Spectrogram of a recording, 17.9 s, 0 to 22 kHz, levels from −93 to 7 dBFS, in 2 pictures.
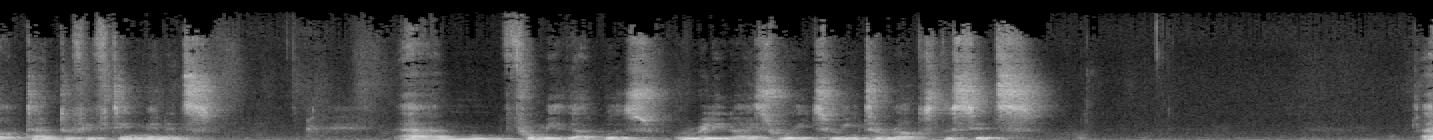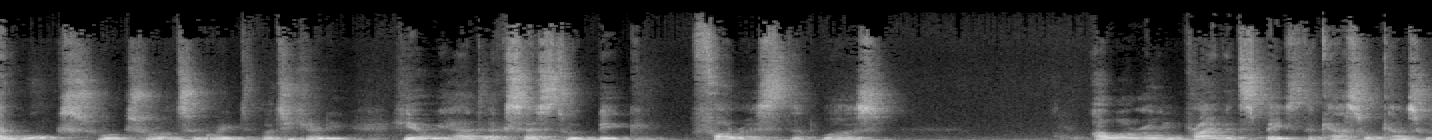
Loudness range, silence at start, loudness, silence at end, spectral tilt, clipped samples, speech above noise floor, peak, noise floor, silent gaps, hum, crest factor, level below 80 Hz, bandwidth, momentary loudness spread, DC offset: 4 LU; 0 s; -19 LUFS; 0 s; -4.5 dB/octave; under 0.1%; 31 dB; -2 dBFS; -49 dBFS; none; none; 18 dB; -54 dBFS; 20 kHz; 6 LU; under 0.1%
